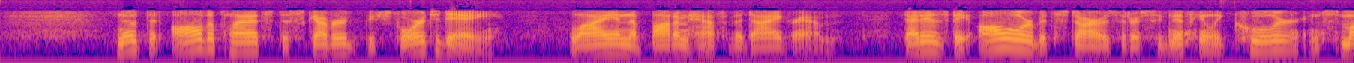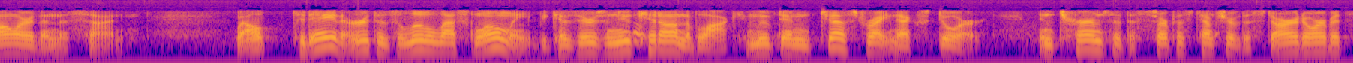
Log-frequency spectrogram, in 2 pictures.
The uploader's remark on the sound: Listen to the NASA teleconference where the announcement was made.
